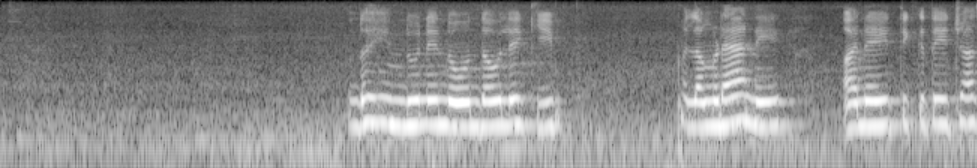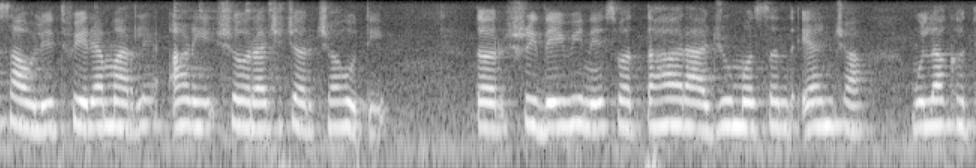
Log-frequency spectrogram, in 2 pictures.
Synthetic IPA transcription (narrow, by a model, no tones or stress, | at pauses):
d̪əɦind̪unenond̪əʋlekiː | ləŋɡɽjane | ənəjt̪ikt̪et͡ɕjasaʋliːt̪feɾjamaɾleaɽ̃iɕəɦɾat͡ɕiːt͡ɕəɾt͡ɕaɦot̪iː | t̪əɾɕɾiːd̪eʋinesʋət̪aɦaɾad͡ʑuməsənd̪jaɲt͡ɕja | mulakʰət̪i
